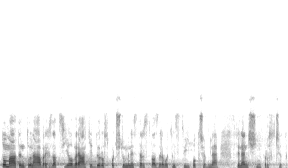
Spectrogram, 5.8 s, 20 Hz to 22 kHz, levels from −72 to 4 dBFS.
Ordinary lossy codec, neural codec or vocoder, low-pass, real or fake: Opus, 24 kbps; none; 7.2 kHz; real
